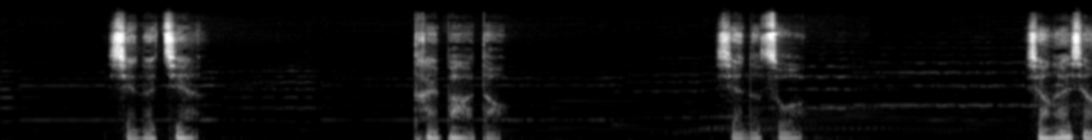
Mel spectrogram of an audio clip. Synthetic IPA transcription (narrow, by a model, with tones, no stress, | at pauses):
ɕjɛ˨˩nd̪ə˦t͡ɕjɛ˥˩n | t̪ʰa˥˧ɪpa˥˧t̪ɑ˥˩ʊ | ɕjɛ˨˩nd̪ə˦t͡swɔ˥˩ | ɕjɑ˨˩ŋla˧˥ɪɕjɑ˨˩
